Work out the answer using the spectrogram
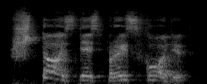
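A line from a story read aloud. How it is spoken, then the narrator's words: Shouting. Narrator (Russian): папа закричал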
